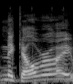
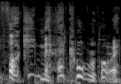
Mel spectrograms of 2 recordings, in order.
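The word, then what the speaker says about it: McIlroy: speaking of nerds I don't know how to pronounce this man's name is it melroy what no it's Rory mroy mroy Rory maoy Ronnie macaroni is a golf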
